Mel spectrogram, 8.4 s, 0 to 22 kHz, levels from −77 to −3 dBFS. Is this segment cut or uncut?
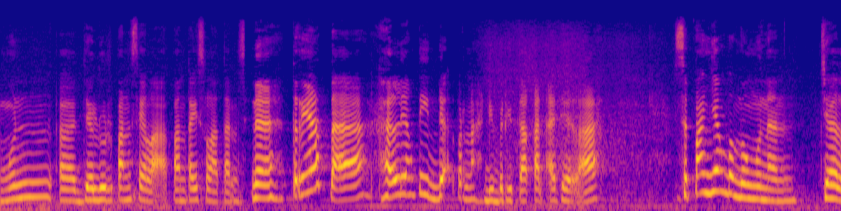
cut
